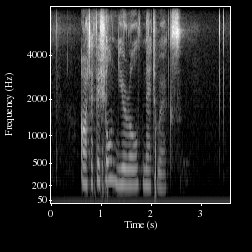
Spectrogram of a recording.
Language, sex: English, female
